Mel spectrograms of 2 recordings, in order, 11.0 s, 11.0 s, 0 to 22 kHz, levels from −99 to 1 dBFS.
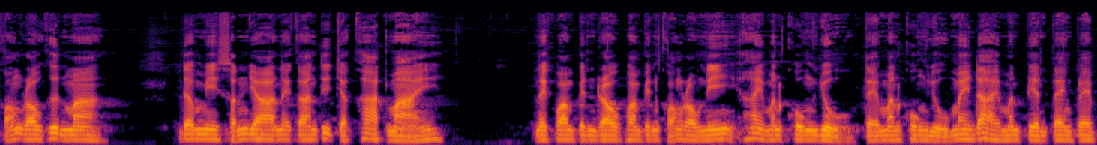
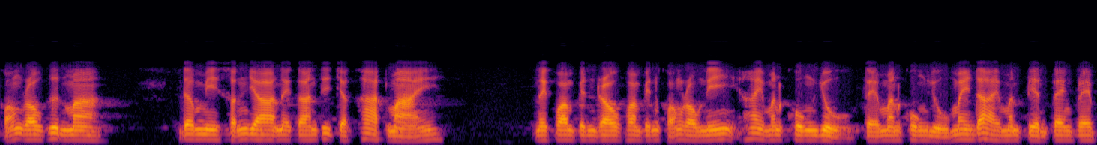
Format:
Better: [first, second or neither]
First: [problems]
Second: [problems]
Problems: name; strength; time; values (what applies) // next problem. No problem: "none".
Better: first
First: none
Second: phone-call audio; nothing above 3.5 kHz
